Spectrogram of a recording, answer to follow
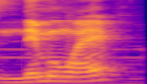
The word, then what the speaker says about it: Nimue: this lovely lovely lad nimue which is how it's pronounced I double checked they that's what they said in the uh in the in the thing in the announcement video it's Nim away uh this boss is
